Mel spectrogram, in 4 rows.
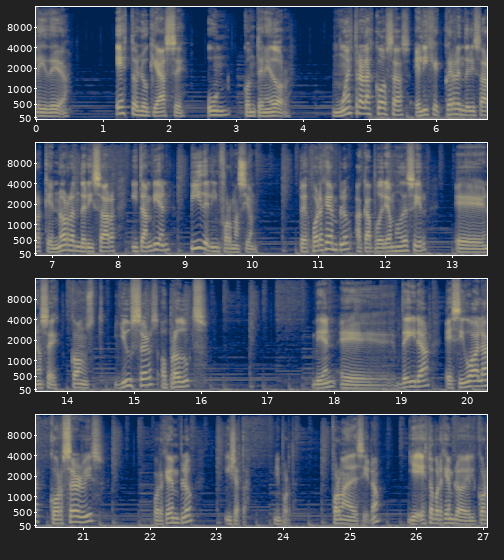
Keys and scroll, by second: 0.9 j, 1.8 shift+v, 3.6 Escape, 3.7-5.3 typing, 7.7 Escape, 8.1 k, 9.7 Escape, 10.8-17.2 typing, 18.4-23.0 typing, 23.2 Escape, 25.5 k, 26.6 h, 26.9 a.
